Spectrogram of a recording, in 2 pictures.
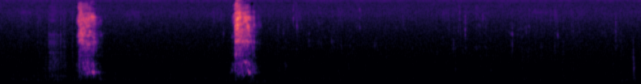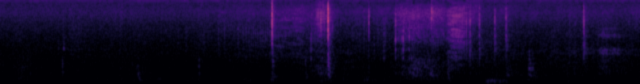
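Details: Cat with feline asthma at the tail end of an asthma attack: two short, harsh, dry coughs, then quiet.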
